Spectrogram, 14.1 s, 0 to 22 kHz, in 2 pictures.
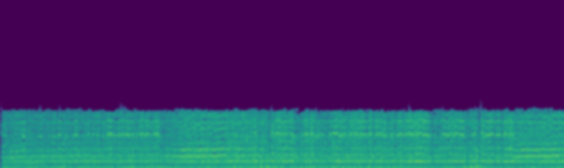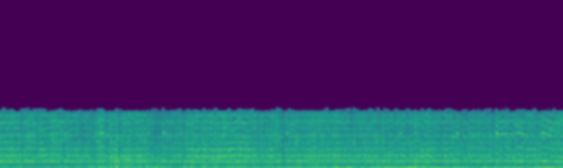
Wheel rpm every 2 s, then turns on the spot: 190, 220, 230, 230, 230, 230, 230.
none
